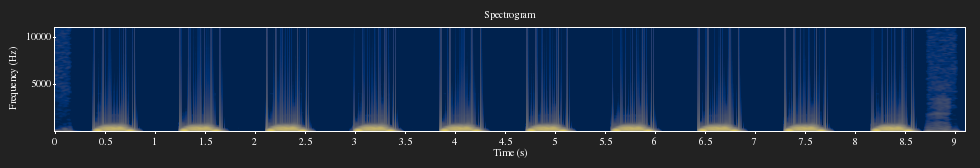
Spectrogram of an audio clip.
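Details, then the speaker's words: Simulated aortic stenosis: regular heartbeat at about 69 per minute with a harsh systolic ejection murmur across the stenotic aortic valve that builds and peaks late, unlike an innocent murmur. "This systolic ejection murmur reflects turbulent flow across the stenotic aortic valve. In contrast to an innocent murmur, this murmur peaks late incyil."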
